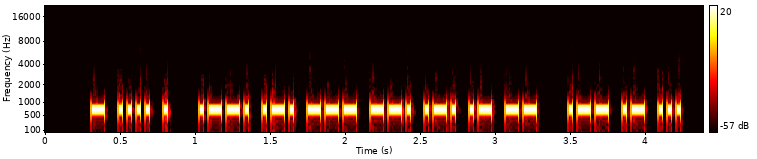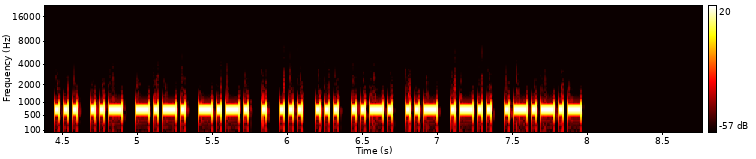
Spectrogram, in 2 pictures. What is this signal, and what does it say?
Morse code, heard as a keyed tone, about 40 wpm, 700 Hz. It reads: THE PROGRAM WAS SUCCESSFUL.
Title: Sentences from Top 1000 Words - Review Part 5 - 40wpm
